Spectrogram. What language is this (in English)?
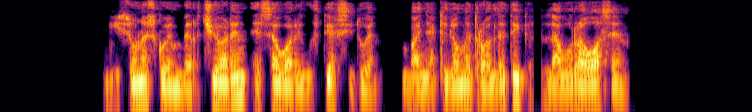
Basque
